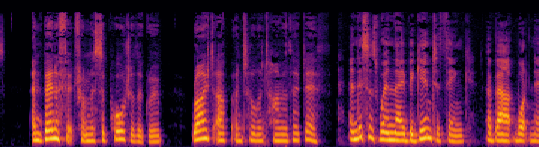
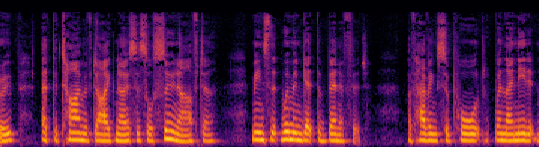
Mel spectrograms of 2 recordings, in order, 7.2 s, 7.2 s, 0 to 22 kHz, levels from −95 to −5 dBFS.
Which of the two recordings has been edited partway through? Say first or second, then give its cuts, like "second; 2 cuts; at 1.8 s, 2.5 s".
first; 1 cut; at 4.5 s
